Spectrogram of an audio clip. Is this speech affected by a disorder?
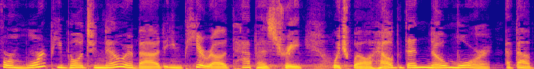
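No.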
